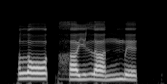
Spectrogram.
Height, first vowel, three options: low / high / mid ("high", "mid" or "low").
mid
